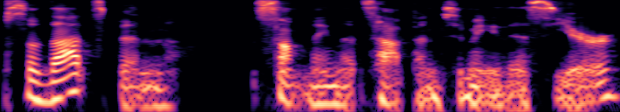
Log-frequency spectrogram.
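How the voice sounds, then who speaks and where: With a Canadian accent, a woman speaks in a very deep, low pitch with vocal fry and a dark, mellow, warm tone, in a dry, close sound with no echo. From northern Canada. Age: 50s. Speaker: podcast host and coach. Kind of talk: solo monologue, personal storytelling. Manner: warm, conversational with frequent laughs.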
